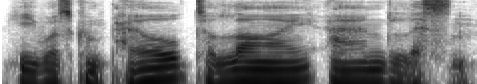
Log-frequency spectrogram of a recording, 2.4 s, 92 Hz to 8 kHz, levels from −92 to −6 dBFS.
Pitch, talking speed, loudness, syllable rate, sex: 95 Hz, 175 wpm, -15 LUFS, 4.5 syllables/s, male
